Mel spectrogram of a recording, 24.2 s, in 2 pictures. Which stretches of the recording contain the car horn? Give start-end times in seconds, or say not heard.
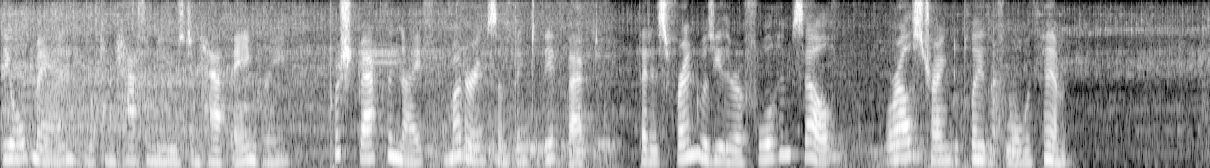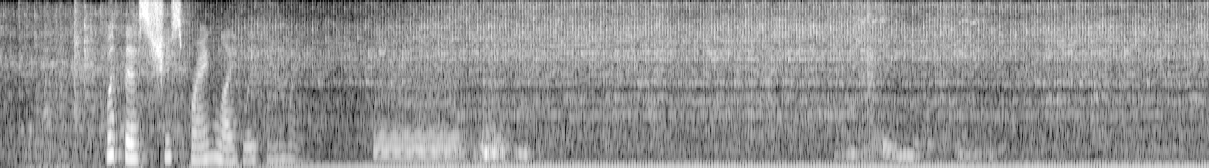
3.5-4.2, 15.8-17.2.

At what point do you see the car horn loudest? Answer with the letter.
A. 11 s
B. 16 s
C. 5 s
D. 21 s
B.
